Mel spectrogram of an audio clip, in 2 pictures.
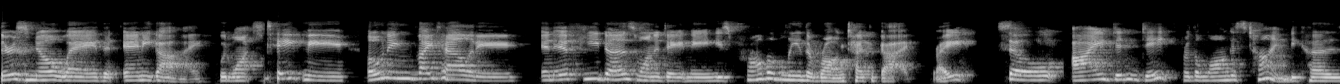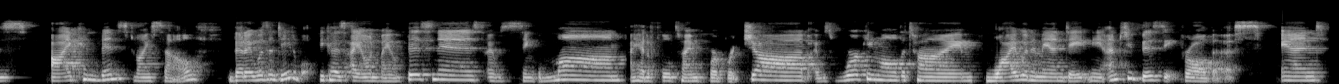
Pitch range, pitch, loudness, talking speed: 170-215 Hz, 190 Hz, -15 LUFS, 185 wpm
